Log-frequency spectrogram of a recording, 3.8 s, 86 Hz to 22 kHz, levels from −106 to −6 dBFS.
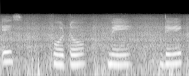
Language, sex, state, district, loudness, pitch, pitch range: Hindi, male, Chandigarh, Chandigarh, -14 LUFS, 210 Hz, 205-220 Hz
